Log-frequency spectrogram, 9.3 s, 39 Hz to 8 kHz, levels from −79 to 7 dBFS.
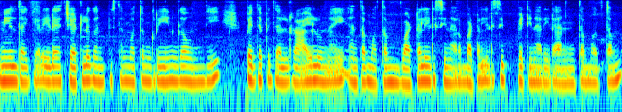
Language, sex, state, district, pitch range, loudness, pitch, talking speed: Telugu, female, Andhra Pradesh, Manyam, 160-175 Hz, -17 LUFS, 170 Hz, 120 wpm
